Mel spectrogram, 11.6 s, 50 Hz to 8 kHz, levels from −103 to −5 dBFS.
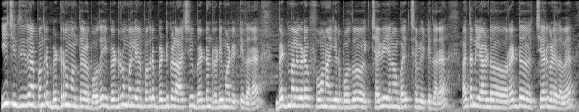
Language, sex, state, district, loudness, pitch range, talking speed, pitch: Kannada, male, Karnataka, Koppal, -16 LUFS, 180-215 Hz, 150 wpm, 195 Hz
